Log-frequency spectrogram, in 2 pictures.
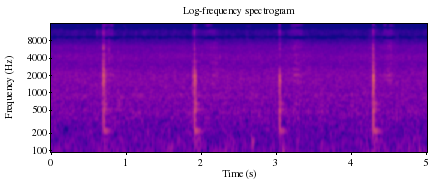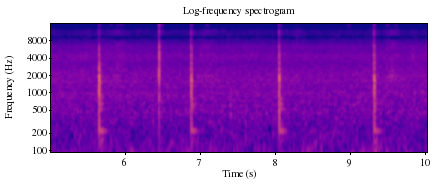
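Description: Knife blade tapping a hard board as each cut goes through: sharp, evenly spaced clicks, about one a second.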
